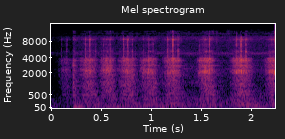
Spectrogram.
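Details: 1994–2004 Mustang front wheel hub turned by hand with the brakes removed: rhythmic dry rasping, about three scrapes a second; a worn wheel bearing, fixed by installing a new hub assembly.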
